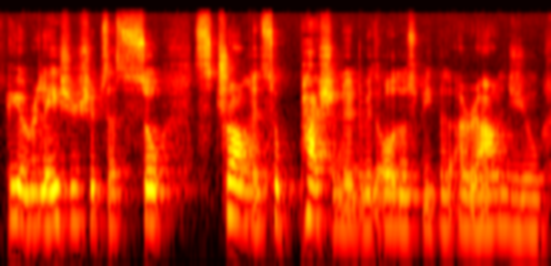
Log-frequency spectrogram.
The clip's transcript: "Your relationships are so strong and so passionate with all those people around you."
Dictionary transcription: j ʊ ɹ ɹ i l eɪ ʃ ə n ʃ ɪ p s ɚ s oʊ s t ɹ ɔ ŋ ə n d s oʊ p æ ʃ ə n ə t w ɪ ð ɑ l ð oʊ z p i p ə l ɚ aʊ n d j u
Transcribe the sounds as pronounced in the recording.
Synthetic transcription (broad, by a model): j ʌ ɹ ɹ i l eɪ ʃ ə n ʃ ɪ p s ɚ s oʊ s t ɹ ɔ ŋ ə n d s oʊ p æ ʃ ə n ə t w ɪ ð ɑ l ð oʊ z p i p ə l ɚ aʊ n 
